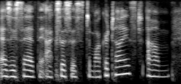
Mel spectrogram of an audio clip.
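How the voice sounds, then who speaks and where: A woman speaks at a moderate pace in a normal speaking voice, medium-pitched with fairly even intonation. The background is quiet, and the sound is dry and close with no echo. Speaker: podcast host. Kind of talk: podcast interviewer.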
